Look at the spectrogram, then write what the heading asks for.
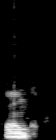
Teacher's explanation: मुंह, mouth and नोज दोनों से इसमें से एयर पास होता है। अनुस्वार में केवल साउंड जो है या एयर जो है वो हमें केवल नाक से आती है, मुंह से नहीं आती, क्योंकि मुंह में कुछ हर्डल महसूस होता है, कुछ प्रॉब्लम, ऐसा लगता है कि कुछ अंदर से कंजेशन हो रहा है। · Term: अनुनासिक नेसल साउंड्स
